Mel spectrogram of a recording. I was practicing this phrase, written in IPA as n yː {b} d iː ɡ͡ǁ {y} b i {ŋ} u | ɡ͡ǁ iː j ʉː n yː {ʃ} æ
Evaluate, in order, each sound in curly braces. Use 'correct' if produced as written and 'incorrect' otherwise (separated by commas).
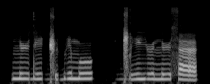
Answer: incorrect, correct, incorrect, incorrect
